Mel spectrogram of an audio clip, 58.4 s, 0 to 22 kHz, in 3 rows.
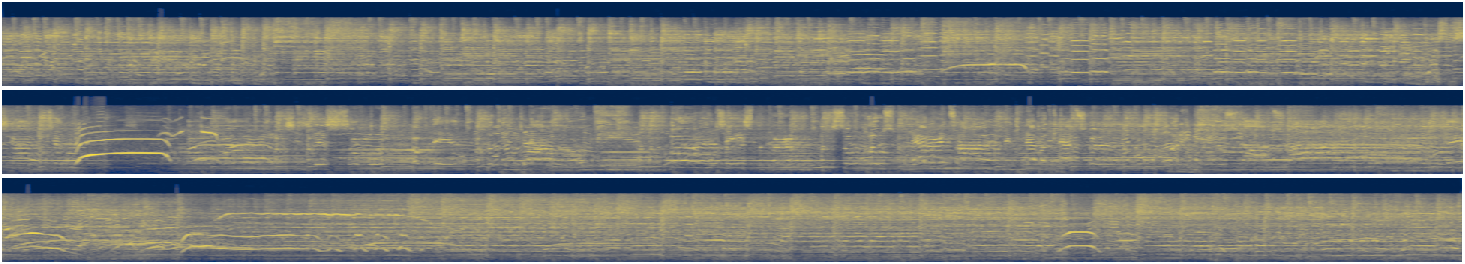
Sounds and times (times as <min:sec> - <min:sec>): Crowd: 0:00.0 - 0:58.4
Guitar: 0:00.0 - 0:58.4
Cheering: 0:10.8 - 0:15.7, 0:20.0 - 0:23.8, 0:33.6 - 0:48.6, 0:49.2 - 0:58.4.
